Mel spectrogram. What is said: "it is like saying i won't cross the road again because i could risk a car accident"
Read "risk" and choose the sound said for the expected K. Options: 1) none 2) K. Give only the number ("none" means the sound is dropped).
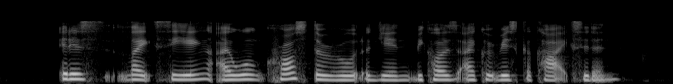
2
